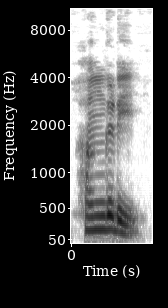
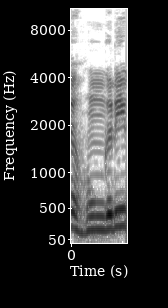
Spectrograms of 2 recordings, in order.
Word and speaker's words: hungry: ए हंगरी, HUNGRY। ठीक, तो इसे हुंगरी नहीं पढ़ना है, इसे पढ़ना है हंगरी।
